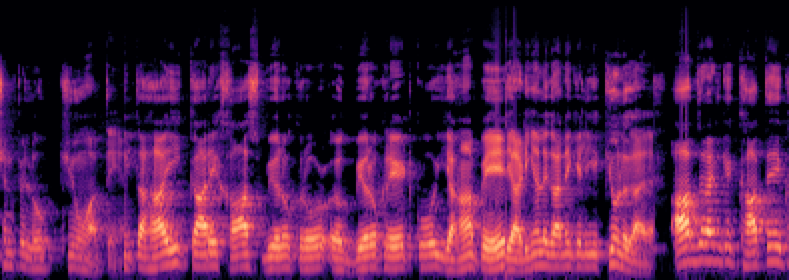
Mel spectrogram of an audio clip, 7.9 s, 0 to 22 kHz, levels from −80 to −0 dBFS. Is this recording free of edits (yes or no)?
no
